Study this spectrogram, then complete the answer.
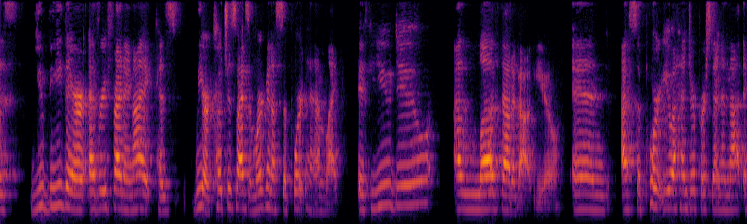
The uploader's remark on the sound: Due to COVID19 and online recording, sound quality is a work in progress.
